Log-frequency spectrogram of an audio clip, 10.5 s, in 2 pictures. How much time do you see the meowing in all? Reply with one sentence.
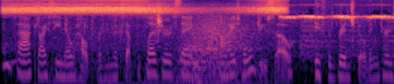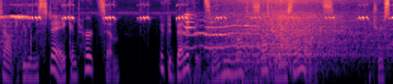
The meowing can be heard for 2 seconds in total.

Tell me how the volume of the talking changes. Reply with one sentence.
The volume of the talking stays about the same.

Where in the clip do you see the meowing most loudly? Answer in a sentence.
The loudest moment of the meowing is at 8 seconds.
